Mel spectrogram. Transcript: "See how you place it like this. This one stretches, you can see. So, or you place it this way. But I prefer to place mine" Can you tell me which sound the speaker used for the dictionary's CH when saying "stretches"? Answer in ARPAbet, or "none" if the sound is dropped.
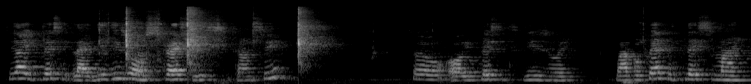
S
